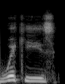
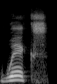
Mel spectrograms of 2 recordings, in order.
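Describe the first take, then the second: First: The name is said with two syllables. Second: The name is said with one syllable. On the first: The speaker calls it wrong. "slipped up ... called him Wickies" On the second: The speaker calls it right. "his name was pronounced Wicks"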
